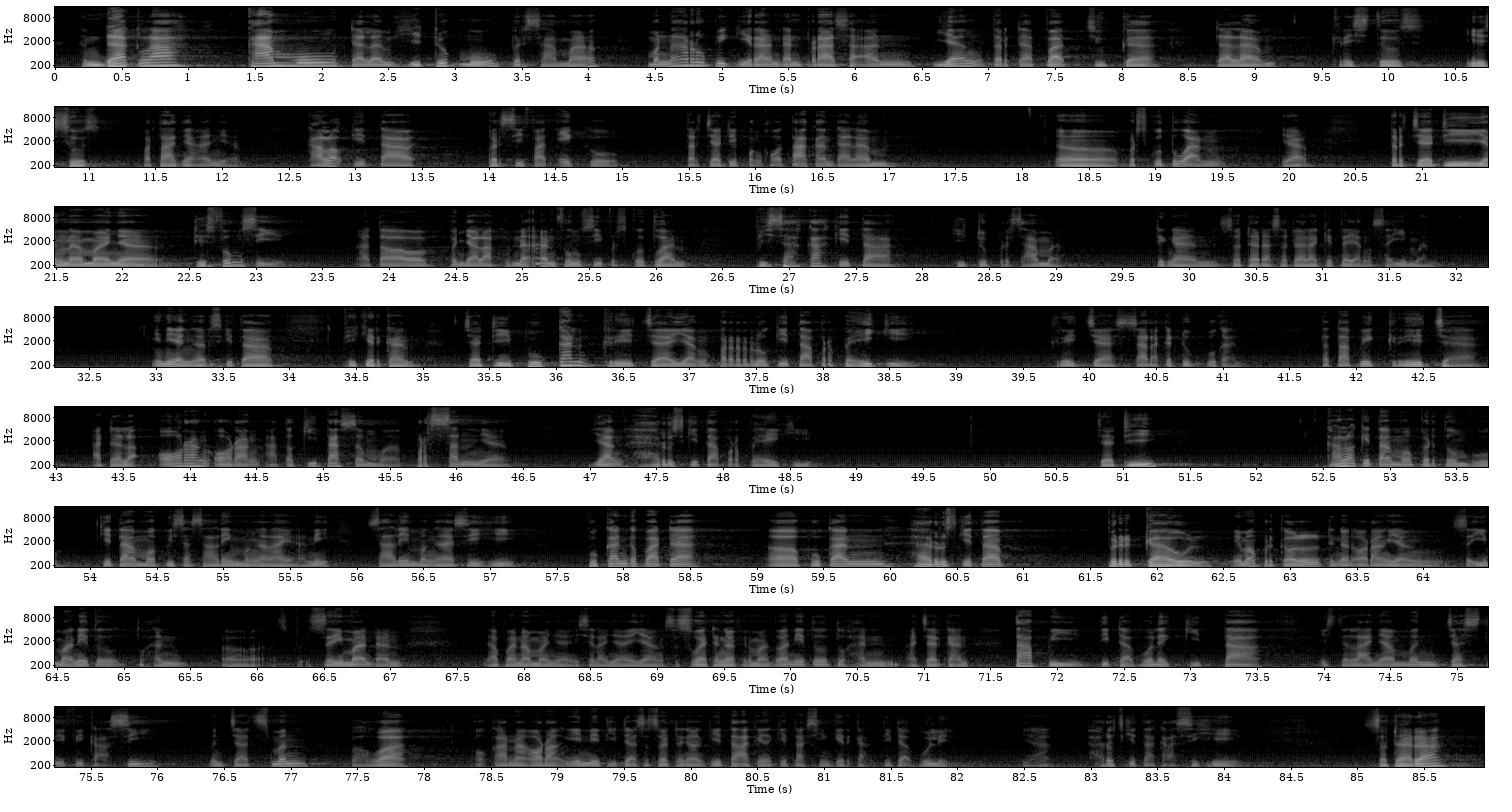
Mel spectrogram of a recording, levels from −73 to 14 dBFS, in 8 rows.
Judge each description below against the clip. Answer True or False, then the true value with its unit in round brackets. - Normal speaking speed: True (95 wpm)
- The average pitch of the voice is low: True (105 Hz)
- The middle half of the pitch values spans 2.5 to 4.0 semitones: False (4.6 semitones)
